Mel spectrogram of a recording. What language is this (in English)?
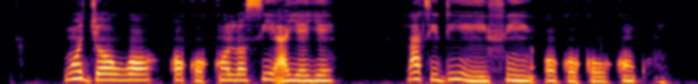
Yoruba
